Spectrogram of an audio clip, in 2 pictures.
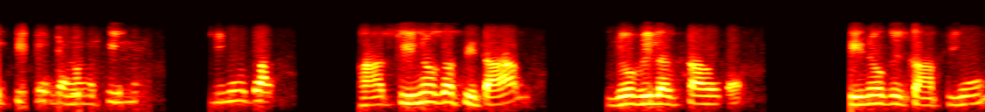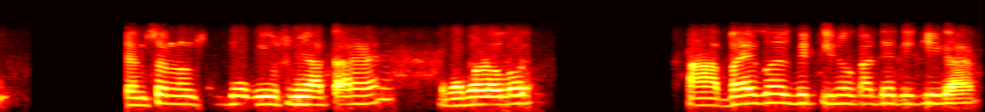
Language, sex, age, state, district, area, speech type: Hindi, male, 45-60, Uttar Pradesh, Azamgarh, rural, conversation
